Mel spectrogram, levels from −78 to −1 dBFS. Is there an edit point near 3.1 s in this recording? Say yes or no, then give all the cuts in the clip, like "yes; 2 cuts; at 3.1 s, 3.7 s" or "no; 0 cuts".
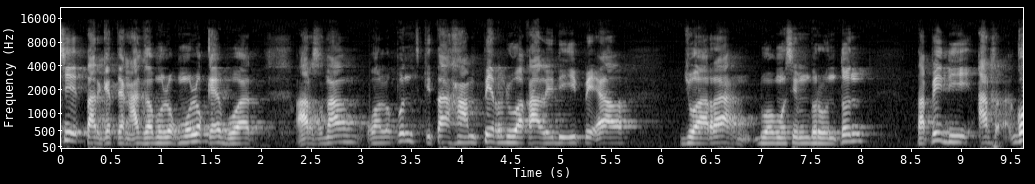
no; 0 cuts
